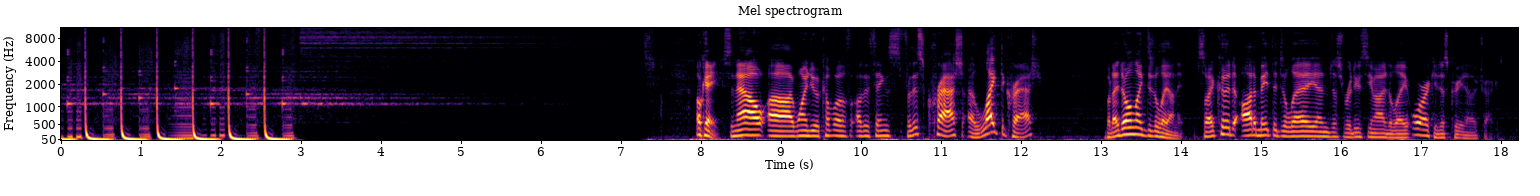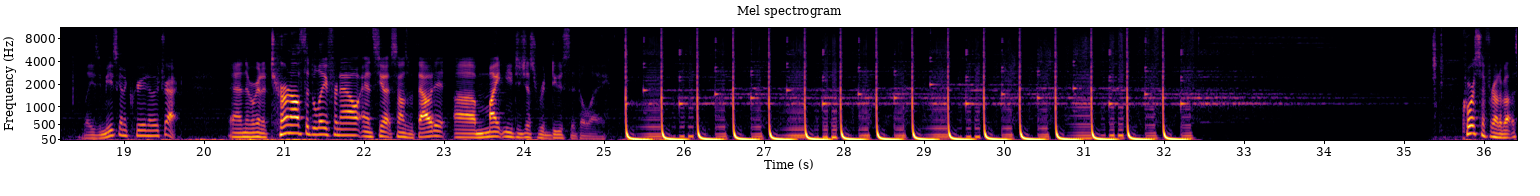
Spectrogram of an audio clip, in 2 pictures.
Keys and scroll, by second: 8.3 space, 35.2 space.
